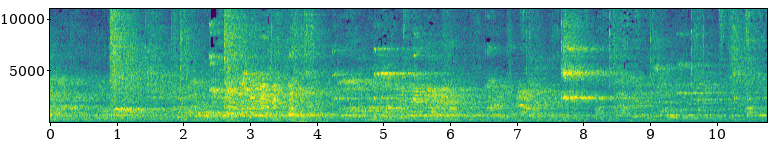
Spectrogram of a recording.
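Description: Voices talking in a large, echoing sports hall, with a few sharp knocks scattered through.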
